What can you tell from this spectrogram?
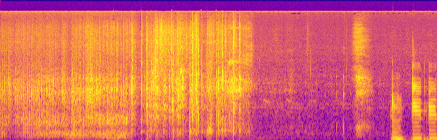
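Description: Skateboard wheels rolling on stone paving with sharp clacks and knocks as the skater goes for the stairs and bails, the board clattering onto the stone steps. About five seconds in the clatter stops and it goes much quieter; near the end a rock track with guitar and bass starts.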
